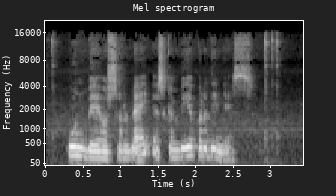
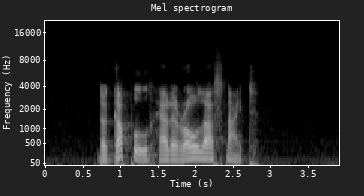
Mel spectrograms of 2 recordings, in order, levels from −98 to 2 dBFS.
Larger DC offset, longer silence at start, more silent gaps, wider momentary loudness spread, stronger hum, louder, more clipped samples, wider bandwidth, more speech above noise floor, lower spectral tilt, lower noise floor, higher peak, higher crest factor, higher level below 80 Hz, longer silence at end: neither; second, 0.3 s vs 0.7 s; neither; first, 18 LU vs 12 LU; neither; first, -17 LUFS vs -38 LUFS; neither; first, 16.5 kHz vs 7.6 kHz; second, 20 dB vs 46 dB; second, -5 dB/octave vs -7.5 dB/octave; second, -37 dBFS vs -84 dBFS; first, -2 dBFS vs -20 dBFS; about the same, 16 dB vs 20 dB; first, -58 dBFS vs -66 dBFS; second, 0.5 s vs 1.1 s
